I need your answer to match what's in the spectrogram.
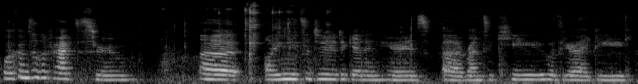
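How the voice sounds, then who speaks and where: A woman's voice: mid-range voice, fairly even intonation, normal speed, a little mellow. A young adult woman informally explaining a facility. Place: music practice room. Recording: distant mic, faint noise.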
